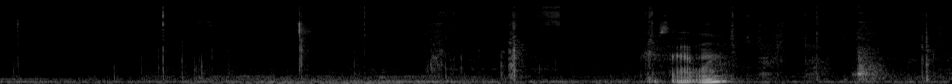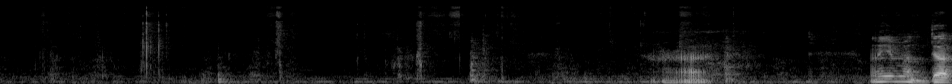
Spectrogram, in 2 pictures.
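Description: Faint rustle and soft clicks of a trading card being slid into a thin plastic card sleeve and handled on a wooden table. A brief voice-like sound comes about seven seconds in and another shortly before the end.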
